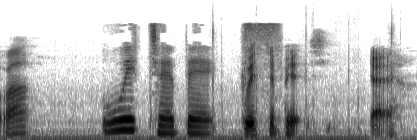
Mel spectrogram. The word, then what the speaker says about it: Wittabix: Or Wittabix, if that's it, it's pronounced like that. Wittabix.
